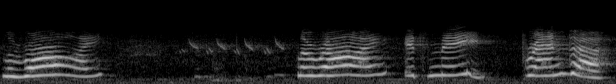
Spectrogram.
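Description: A woman's voice: very high-pitched, fairly even intonation, extremely slow, full character voice. A woman playing a melodramatic, lovestruck little schoolgirl in an old radio comedy. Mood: pleading. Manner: gushing, dramatic. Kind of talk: radio sitcom acting. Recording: muffled, faintly noisy old radio recording.

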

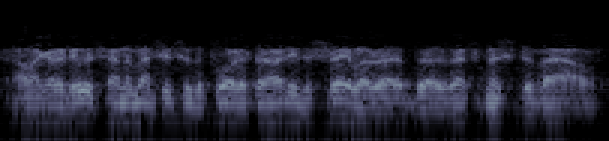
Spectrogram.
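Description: An American actor playing a cool, wisecracking adventurer in a 1950s radio drama, with a sardonic, slangy delivery. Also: male voice, on the low side, steady tone, quick pace, close to an everyday voice. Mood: casual scheming. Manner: sardonic, casual drawl with tough-guy slang. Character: wry, cool, wisecracking boat-owning hotel keeper adventurer. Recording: muffled, phone-like old radio recording.

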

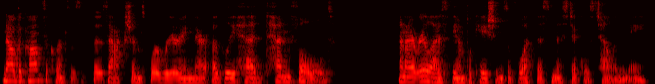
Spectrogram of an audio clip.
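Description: A woman's voice: low voice, steady tone, normal speed, gravelly. A woman playing a determined, earnest captive Jedi, narrating and speaking in an audio drama. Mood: grim, reflective. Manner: introspective, earnest first-person narrating.

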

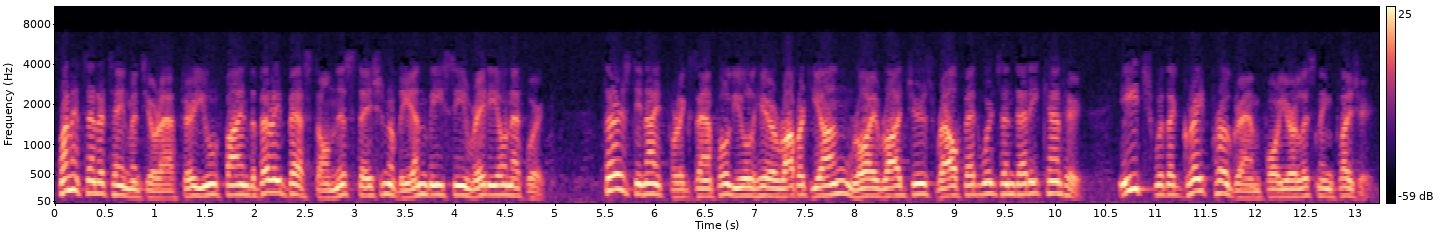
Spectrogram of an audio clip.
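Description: A man's voice: a little high, expressive, normal speed. A man with an American accent giving a polished, promotional scripted announcement in 1950s radio style. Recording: tinny narrowband 1950s radio recording.

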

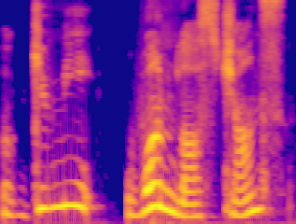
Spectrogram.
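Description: Frightened man, hushed and pleading, voiced by a woman. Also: a little high, expressive, takes it slowly, dry recording, clean studio sound.

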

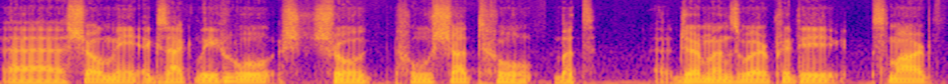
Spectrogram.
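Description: Man, Latvian accent, native Latvian speaker, deep voice, unhurried, halting, reflective interviewee. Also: fairly even intonation, a little mellow, no room sound, clean studio sound. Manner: halting, searching for words. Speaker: interviewee, literature teacher and playwright.

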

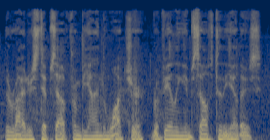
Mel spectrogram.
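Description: A man's voice: medium pitch, level tone, fast talker, creaky, darkish tone, a little hiss or hum. A man narrating a scripted horror western audio drama.

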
